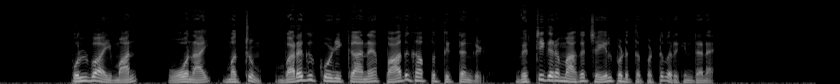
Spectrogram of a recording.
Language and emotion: Tamil, neutral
